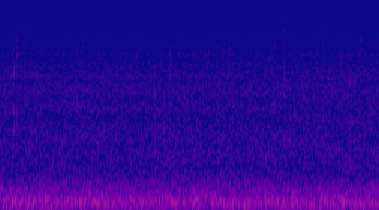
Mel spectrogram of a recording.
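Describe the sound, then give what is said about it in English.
Faint, scattered raindrops shaken off trees tap down onto a tree-covered deck, a few soft ticks over a steady, hushed outdoor wash of noise, with no one talking. “Now we're starting to hear some raindrops come down here from the trees.”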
